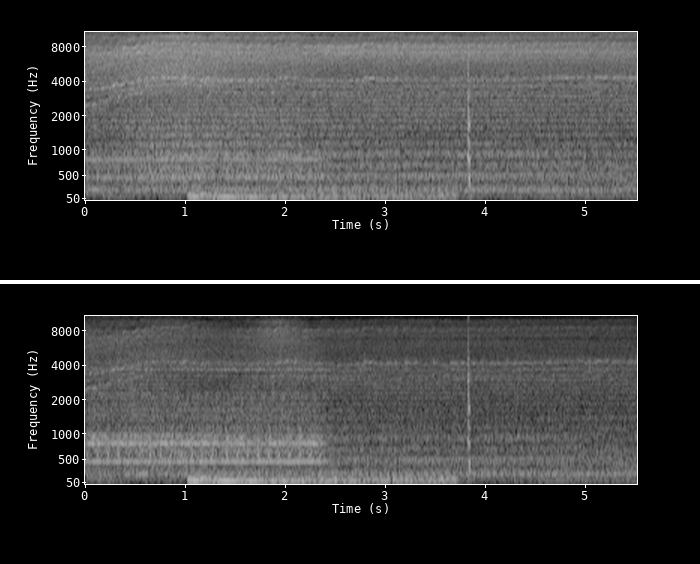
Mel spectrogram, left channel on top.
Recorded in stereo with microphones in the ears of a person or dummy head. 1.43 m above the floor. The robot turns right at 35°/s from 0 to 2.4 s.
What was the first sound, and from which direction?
A drone, 35° left.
